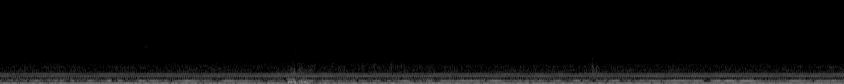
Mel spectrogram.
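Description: A steady low hum with a wavering low tone over it, and one soft thump about three seconds in.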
